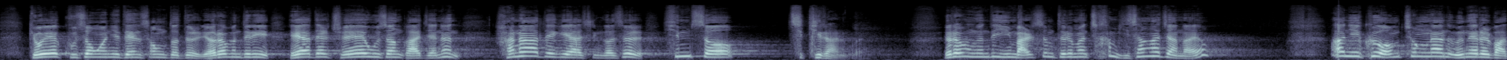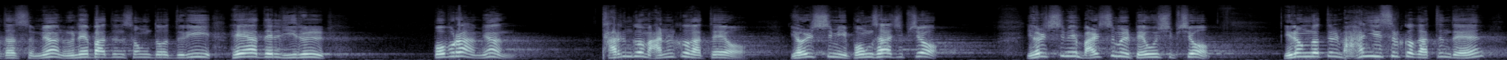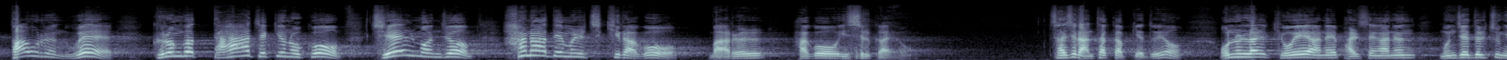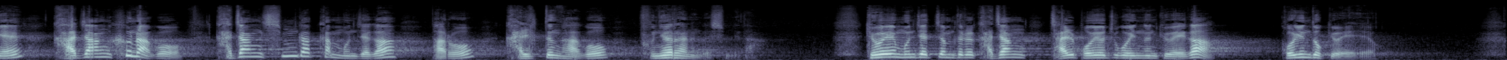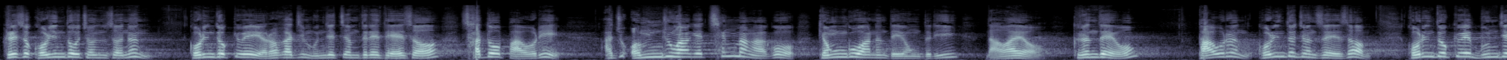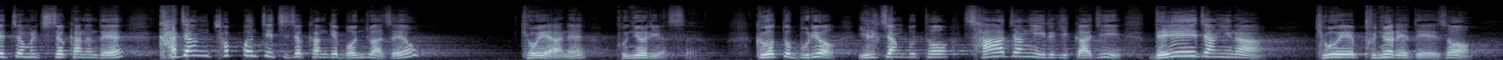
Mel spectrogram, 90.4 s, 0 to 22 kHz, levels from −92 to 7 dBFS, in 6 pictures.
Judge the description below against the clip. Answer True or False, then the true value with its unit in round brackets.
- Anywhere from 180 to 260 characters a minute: True (250 characters per minute)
